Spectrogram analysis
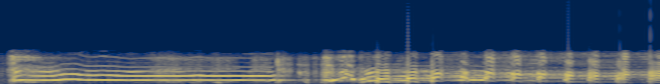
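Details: A singing Bichon Frise holds a steady, even howl for nearly two seconds, then breaks into a quick stutter of short yipping notes that rise and fall.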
